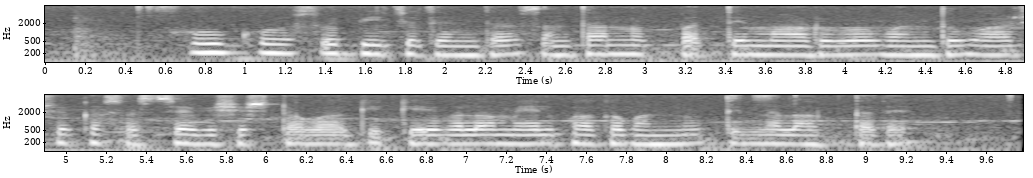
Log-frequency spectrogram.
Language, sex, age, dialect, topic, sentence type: Kannada, female, 36-40, Mysore Kannada, agriculture, statement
